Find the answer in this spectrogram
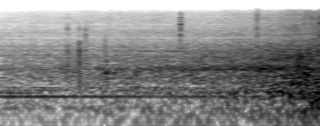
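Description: A group of road bicycles rides past close by, the tyre and wind noise growing steadily louder as the riders near.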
